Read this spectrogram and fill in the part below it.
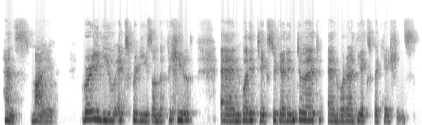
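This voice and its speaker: A woman in her thirties, from Pakistan, presenting a webinar talk with measured, lecturing delivery and frequent fillers. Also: medium pitch, steady tone, reverberant. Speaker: webinar speaker.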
